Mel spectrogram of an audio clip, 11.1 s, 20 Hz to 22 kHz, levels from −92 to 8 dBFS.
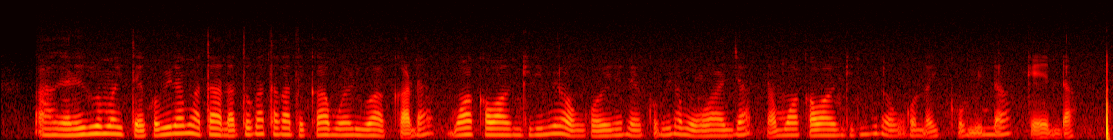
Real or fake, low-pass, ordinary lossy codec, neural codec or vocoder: real; none; none; none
